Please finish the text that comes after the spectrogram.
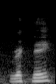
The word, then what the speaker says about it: Rickne: So, this is Ricknney, correct? Yeah, that's good. Perfect.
